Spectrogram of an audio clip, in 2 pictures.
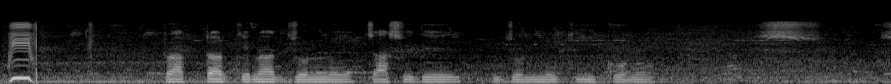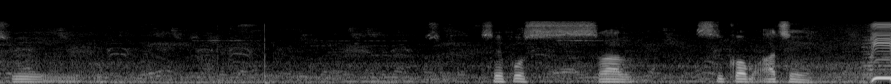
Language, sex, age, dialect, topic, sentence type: Bengali, male, 41-45, Standard Colloquial, agriculture, statement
